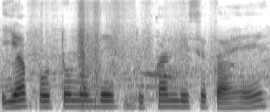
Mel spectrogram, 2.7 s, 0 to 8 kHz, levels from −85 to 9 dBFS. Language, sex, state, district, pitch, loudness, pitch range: Marathi, male, Maharashtra, Washim, 160 Hz, -18 LUFS, 150-165 Hz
